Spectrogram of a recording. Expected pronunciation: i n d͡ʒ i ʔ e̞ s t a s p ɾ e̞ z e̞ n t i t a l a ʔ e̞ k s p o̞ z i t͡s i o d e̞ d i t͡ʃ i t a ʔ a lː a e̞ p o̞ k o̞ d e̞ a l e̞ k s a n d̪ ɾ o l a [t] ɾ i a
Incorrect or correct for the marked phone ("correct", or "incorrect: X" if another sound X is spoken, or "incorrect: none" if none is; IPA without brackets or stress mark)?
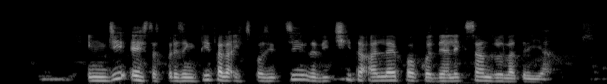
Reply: correct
